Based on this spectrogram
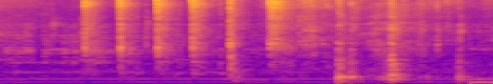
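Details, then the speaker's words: Cranking the GoPower Flashlight radio's cheap plastic hand crank: sharp clicks about every quarter second, then dull knocks, as the crank arm hits the flashlight body. "because you have it going against the flashlight body."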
